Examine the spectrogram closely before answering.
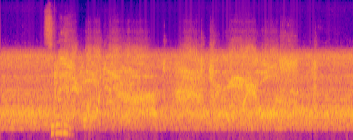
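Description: Garbled voice fragments crackle through a handheld radio.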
